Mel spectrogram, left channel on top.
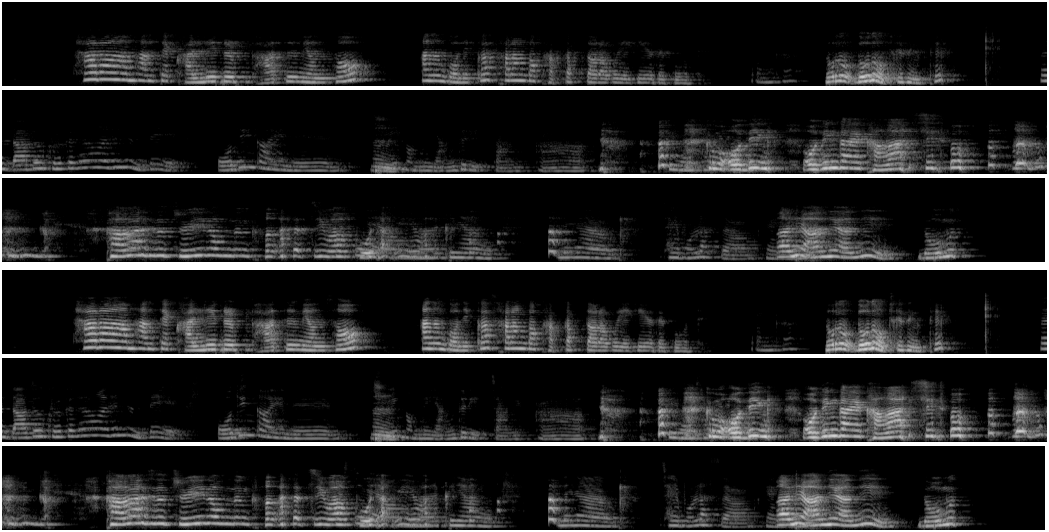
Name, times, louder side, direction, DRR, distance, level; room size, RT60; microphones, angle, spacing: voice 1, 0.7-3.7 4.2-6.9 8.2-9.4 14.1-14.4 16.4-16.7 17.0-21.0 21.7-25.2 26.4-26.5 28.6-30.4, right 4 dB, 60° right, 0.8 m, -24 dB
voice 2, 7.5-8.0 10.4-12.2 12.6-13.9 14.2-16.3 17.1-18.0 20.5-22.4 24.2-26.1 26.4-27.1 27.5-29.0 30.2-30.4, right 2 dB, 85° right, 3.1 m, -38 dB
20.0 x 12.0 x 4.7 m
head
